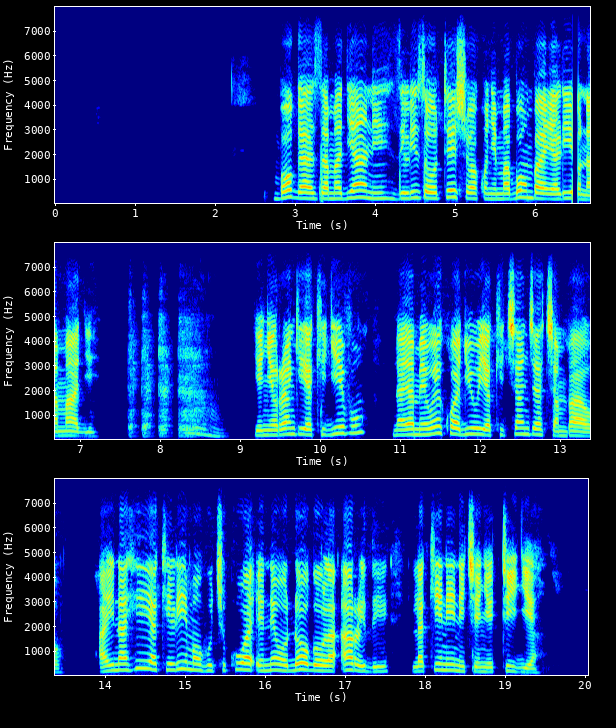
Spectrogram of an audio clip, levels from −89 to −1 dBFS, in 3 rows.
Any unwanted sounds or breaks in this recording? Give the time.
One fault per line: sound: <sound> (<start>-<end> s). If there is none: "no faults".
sound: dropout (6.5-6.5 s)
sound: throat clearing (7.6-8.9 s)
